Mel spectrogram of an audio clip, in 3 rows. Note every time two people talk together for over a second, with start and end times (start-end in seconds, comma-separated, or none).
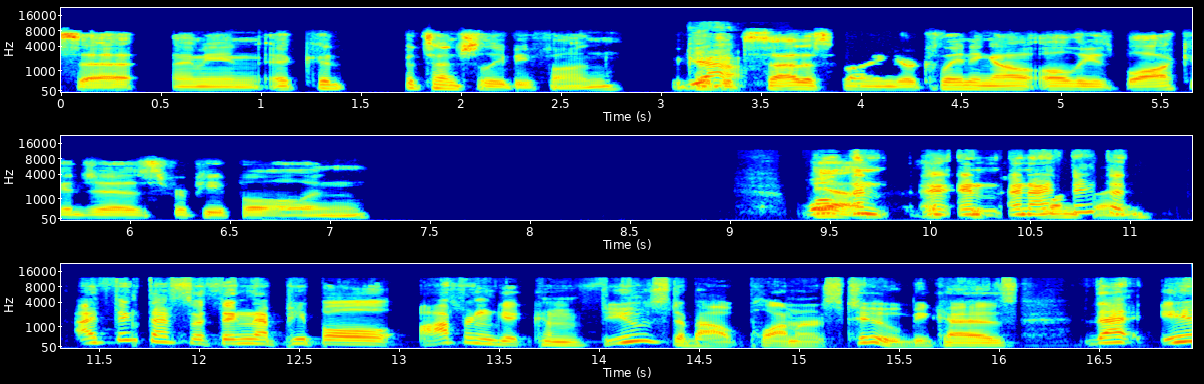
9.4-11.0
